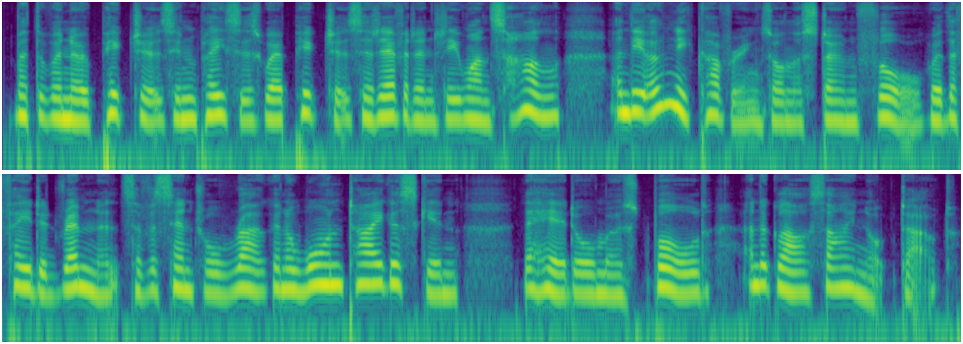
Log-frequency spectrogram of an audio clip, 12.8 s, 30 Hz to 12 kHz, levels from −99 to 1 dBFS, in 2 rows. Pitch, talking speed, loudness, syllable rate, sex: 195 Hz, 205 wpm, -17 LUFS, 5.7 syllables/s, female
